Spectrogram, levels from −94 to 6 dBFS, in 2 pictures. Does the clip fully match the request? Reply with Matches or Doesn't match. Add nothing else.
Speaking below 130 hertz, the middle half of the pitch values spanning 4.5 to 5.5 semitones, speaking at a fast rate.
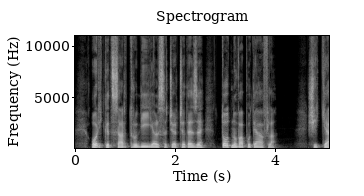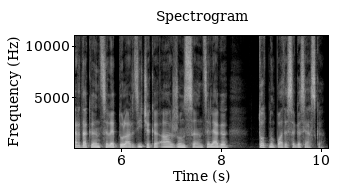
Doesn't match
